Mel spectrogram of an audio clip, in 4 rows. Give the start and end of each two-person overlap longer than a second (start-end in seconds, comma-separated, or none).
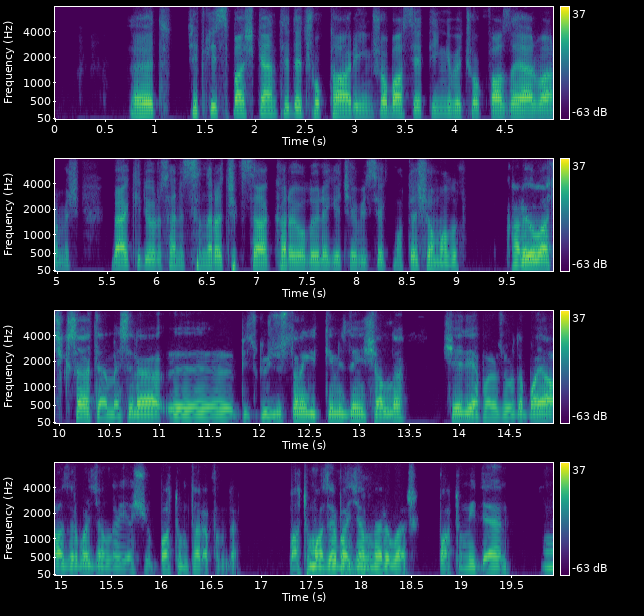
none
